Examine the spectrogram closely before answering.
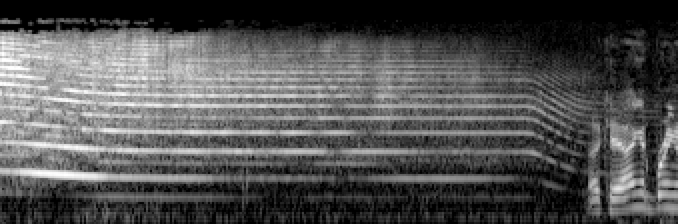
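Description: A jet engine whines loudly overhead, its pitch sliding down as it passes and fades.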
